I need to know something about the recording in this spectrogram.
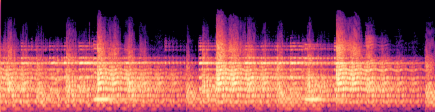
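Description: Psychedelic garage-rock instrumental: distorted electric guitar chords thick with chorus and echo, sustained and wavering in pitch, with a fresh strum about every two and a half seconds.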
